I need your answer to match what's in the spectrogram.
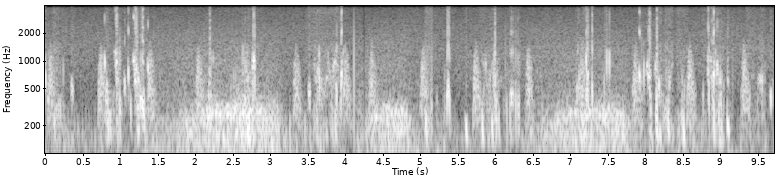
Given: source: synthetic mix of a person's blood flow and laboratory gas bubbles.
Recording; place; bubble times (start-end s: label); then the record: Doppler ultrasound of blood flow; subclavian vein
0.00-0.27 s: bubbles
0.33-0.40 s: bubbles
0.76-1.41 s: bubbles
2.12-2.25 s: bubbles
2.44-2.83 s: bubbles
3.49-4.01 s: bubbles
5.05-5.17 s: bubbles
5.29-5.42 s: bubbles
5.58-5.67 s: bubbles
5.79-6.37 s: bubbles
7.06-7.33 s: bubbles
7.42-7.57 s: bubbles
7.88-8.38 s: bubbles
8.41-8.56 s: bubbles
8.75-9.17 s: bubbles
9.34-9.60 s: bubbles
9.64-9.73 s: bubbles
From the record:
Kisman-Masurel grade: 233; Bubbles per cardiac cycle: several, 3 to 8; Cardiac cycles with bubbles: 50 to 99%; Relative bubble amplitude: loud (0.450 to 0.775); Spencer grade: 3 (all of the cardiac periods contain showers or single bubble signals, but not dominating or overriding the cardiac motion signals); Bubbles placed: anywhere in the cardiac cycle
